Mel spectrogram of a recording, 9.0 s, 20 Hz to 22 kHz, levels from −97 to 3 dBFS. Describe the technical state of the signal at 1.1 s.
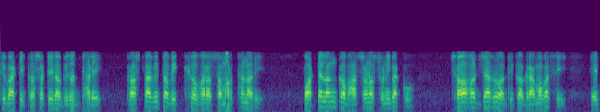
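GSM bit errors strike from 1.06 to 1.13 s, a burst of about 64 ms that fits roughly three corrupted 20 ms frames. Flipped bits on the link reached the speech decoder and scrambled the filter, pitch and gain values it rebuilds each frame from. The spectrum bends and the level lurches, so the speech breaks into a short gargling squawk with pops before settling again. The amount of damage in so brief a span points to a fairly high error rate.

The GSM full-rate codec is audible here as it is across the whole clip. The decoder rebuilds the speech from a vocal-tract model driven by regularly spaced pulses, keeping only every third excitation sample, which fits a 13 kbps full-rate stream. Nothing survives above the 3.5 kHz top of the 300 Hz to 3.5 kHz line band. The voice comes through plainly buzzy and gravelly, and that roughness sits underneath the burst.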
